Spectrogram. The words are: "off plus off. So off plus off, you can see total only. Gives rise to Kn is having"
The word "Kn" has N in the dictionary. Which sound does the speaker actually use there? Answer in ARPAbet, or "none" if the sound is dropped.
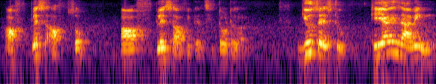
L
